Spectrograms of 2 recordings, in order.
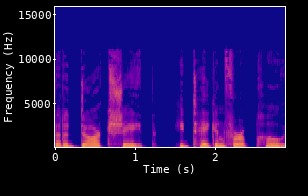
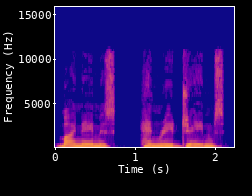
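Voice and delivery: higher, slow, strained answer; sudden panic; 6 semitones higher than usual. A narrator's reading. James answering the stranger's demand, in sudden panic. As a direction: answer high-pitched and uneasy. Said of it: "In his sudden panic".

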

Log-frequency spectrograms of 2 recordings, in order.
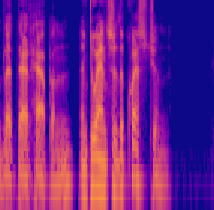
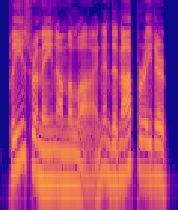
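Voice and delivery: robot voice; 7 semitones higher, 3 dB louder than usual. A narrator's reading. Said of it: "the robot voice was continuing".

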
